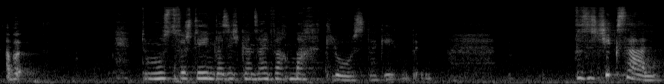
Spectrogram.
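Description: A sincere young wife, gentle and soft-spoken. Her voice is high. It is heard from a distance on a stage recording with faint noise. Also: expressive, normal speed. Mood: tender. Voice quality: earnest, soft-spoken, sometimes whispering. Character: young wife, earnest and torn, leaving her husband. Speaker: Elizabeth. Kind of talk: 1980s stage play recording.

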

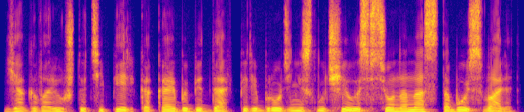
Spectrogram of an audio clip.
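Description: A man reading the part of a tender young village woman, speaking softly and earnestly, resigned to her fate. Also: medium pitch, steady tone, brisk, dry recording, close to an everyday voice. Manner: soft, quiet and earnest.

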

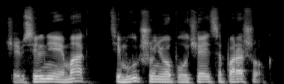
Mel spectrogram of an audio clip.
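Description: Man doing a gruff imperious archmage. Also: mid-range voice, fairly even intonation, fast, natural voice. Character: grumpy ancient male archmage, hot-tempered.

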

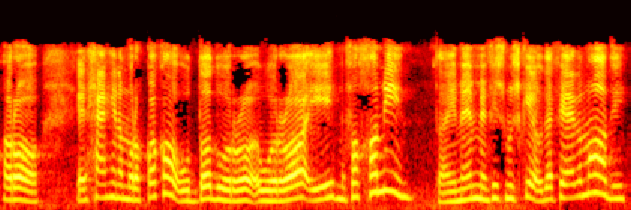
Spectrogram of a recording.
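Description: A woman with an Egyptian accent teaching a tajweed lesson to a female student. She stretches the verses out slowly, then explains them briskly. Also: medium pitch, muffled recording. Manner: slow, drawn-out recitation between brisk explanations; addresses a female student directly, instructive. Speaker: Quran teacher.

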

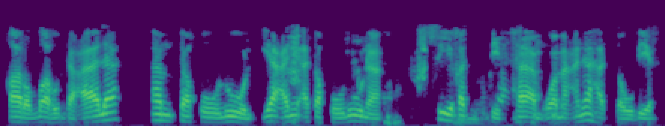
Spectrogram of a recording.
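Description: A man reading a classical commentary aloud to his teacher, at a steady pace, going back over phrases to correct his slips. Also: lowish voice, brisk, a little hiss or hum. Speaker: student reading a book aloud to a sheikh. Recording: tinny phone-like dry recording.

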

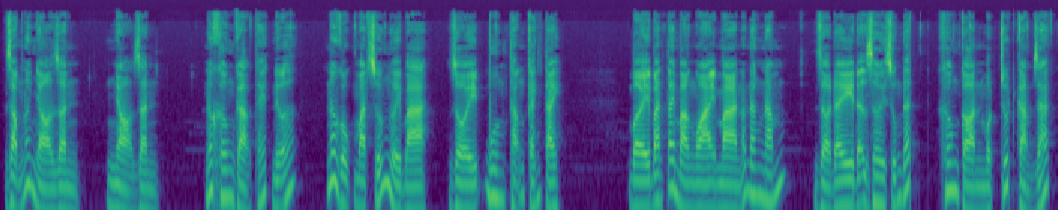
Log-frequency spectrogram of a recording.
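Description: A man narrating a dramatic audio story with expressive, emotional delivery. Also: medium pitch, unhurried, no room sound, clean studio sound.

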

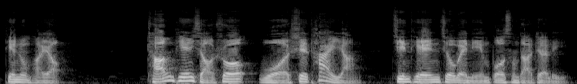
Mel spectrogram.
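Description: A man signing off a radio program as its announcer, measured and formal. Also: sits low, very animated, a bit bright. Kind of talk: formal broadcast sign-off.

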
